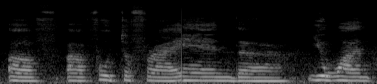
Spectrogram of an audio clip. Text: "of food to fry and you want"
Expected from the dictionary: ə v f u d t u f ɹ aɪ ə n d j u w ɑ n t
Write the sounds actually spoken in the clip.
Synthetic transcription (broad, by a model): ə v f u d t u f ɹ aɪ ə n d j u w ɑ n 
